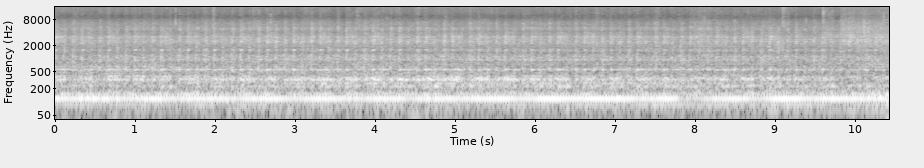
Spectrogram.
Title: Weird clicking noise when draining kenmore 70 series washer. Any suggestions on how to fix?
